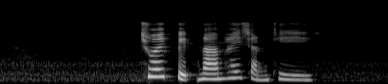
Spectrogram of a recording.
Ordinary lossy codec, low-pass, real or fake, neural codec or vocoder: none; 7.2 kHz; fake; codec, 24 kHz, 3.1 kbps, DualCodec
